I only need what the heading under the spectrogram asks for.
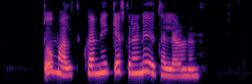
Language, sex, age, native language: Icelandic, female, 12, Icelandic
